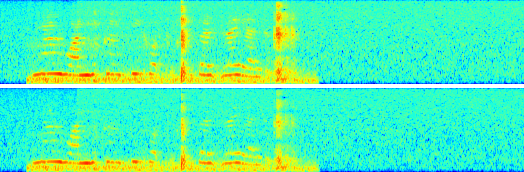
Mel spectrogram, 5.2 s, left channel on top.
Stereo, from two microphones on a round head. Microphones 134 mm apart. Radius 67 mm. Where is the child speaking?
65° left (ahead or behind).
